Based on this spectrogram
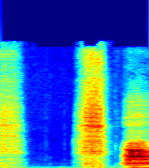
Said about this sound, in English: And then without realizing it, you do a double inhale and then exhale. Typically the inhales are done through the nose and the exhale is done through the mouth.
